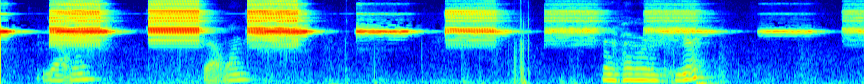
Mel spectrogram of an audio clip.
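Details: Fire alarm system test, horn with red strobe (model unknown) mounted low on a wall: pulsed high-pitched horn blasts about once a second, some fainter near the end; alarm sounding normally.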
